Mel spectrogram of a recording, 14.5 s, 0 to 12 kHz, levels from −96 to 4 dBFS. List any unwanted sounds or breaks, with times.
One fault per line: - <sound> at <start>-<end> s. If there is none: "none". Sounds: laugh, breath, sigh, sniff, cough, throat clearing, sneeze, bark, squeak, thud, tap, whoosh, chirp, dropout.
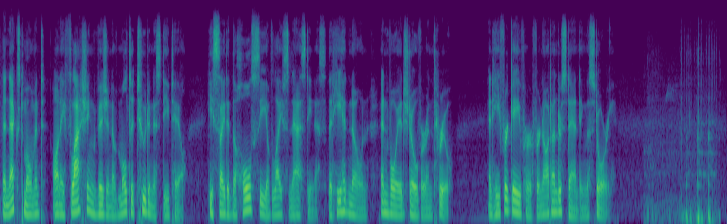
- tap at 12.9-14.4 s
